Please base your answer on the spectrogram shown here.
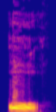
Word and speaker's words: au: Okay, so a plus le will become o, like that. You write it au, you pronounce it o.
